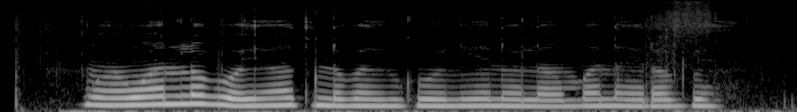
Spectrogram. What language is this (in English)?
Kalenjin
